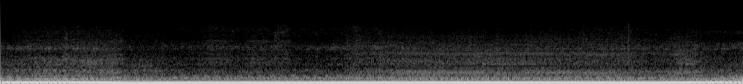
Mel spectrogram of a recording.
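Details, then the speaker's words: Oldsmobile TH350 automatic after governor gear and filter replacement; steady low drone with a brief dip as it shifts cleanly, no flare or slipping; all three gears shift normally. "actually it still shifts nicely doesn't slip or anything stupid like that it shouldn't do"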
